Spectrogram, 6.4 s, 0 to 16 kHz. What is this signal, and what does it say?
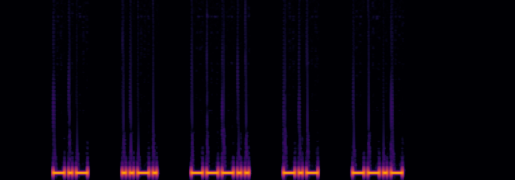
Morse code, heard as a keyed tone, about 25 wpm, spaced as for 14 wpm, 700 Hz. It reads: KF8KQ
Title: USA Call Signs - 5 Characters - 3x Character Spacing - 25wpm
